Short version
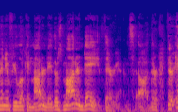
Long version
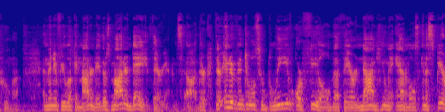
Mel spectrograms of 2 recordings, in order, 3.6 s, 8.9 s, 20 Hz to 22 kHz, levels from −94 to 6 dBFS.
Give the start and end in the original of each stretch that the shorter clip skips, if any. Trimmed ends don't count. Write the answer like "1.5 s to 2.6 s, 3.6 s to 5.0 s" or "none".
none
